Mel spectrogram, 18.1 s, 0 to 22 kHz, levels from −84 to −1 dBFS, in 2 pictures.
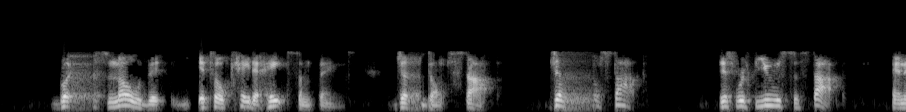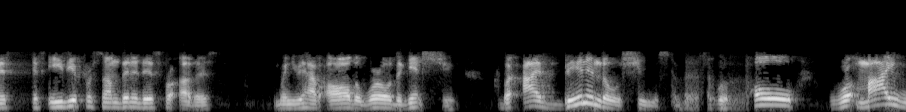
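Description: Throughout, the speech has been carried by the G.729 codec at 8 kbit/s, which discards the original waveform and rebuilds each 10 ms frame from a vocal tract filter, a pitch predictor and a few pulses. Nothing above 4 kHz survives, so the sound is muffled, and the damage is plainly audible as a rough, slightly synthetic quality.

On top of this come stretches of VoIP packet loss concealed by the speech codec. The decoder fills each gap by repeating its last pitch and filter at falling gain, so the sound smears into a fading buzzy tone or coloured noise. This happens at 0.72 to 0.96 s (about 200 ms lost), 4.05 to 4.25 s (160 ms), 5.64 to 5.99 s (280 ms), and 9.18 to 9.44 s (200 ms), just before "easier for some than". After "have all the world", at 13.38 to 13.64 s, the losses are short and scattered, with 120 ms missing over 240 ms and no run longer than 40 ms. The worst is after "been in those shoes", at 15.75 to 16.57 s, where 520 ms is lost across 800 ms and one run lasts 160 ms. 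Because each frame builds on the one before, the sound stays weak and distorted for a while after the losses end.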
